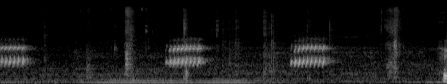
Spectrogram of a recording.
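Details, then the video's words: Tree frog calling at night, one animal filmed close by: three loud, nasal, pulsed croaks, each about half a second long and roughly one second apart, with a low steady hum and faint clicks in the background. "Tree frogs are musical."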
